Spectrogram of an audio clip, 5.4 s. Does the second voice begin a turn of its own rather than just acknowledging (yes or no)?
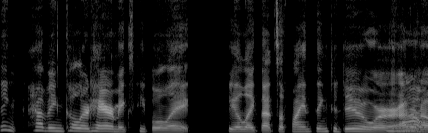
no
